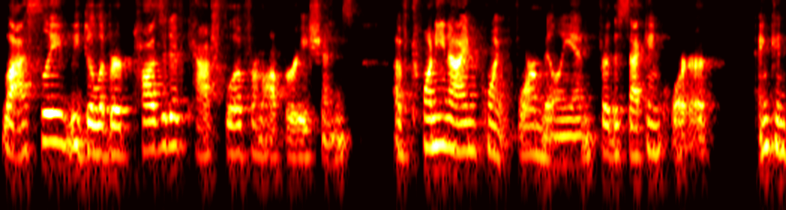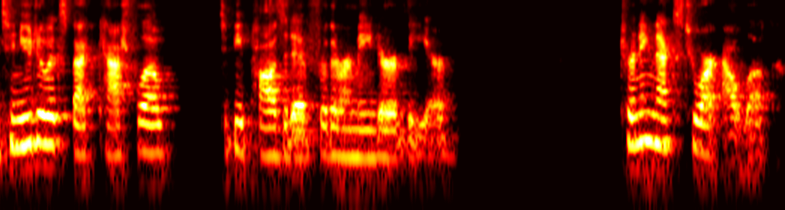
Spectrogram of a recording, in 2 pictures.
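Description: A woman presenting company financial results as an executive, reading prepared remarks in a formal, measured way. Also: fairly low pitch, vocal fry, a bit bright. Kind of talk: scripted earnings call presentation.

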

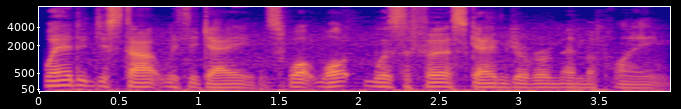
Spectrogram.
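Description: A man with a somewhat low voice hosts a relaxed podcast chat. He talks in a laid-back way and often repeats words as he gets each sentence started. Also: normal speed, slight background noise. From Australia. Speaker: podcast host.

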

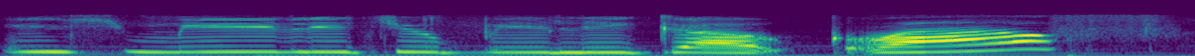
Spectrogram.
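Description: A woman's voice: extremely high pitch, fairly even intonation, slow, creaky, dull audio, soft background music, pitched above the performer's own voice, exaggerated voice. A woman voicing a small, clever young male billy goat in a storybook, with a teeny tiny, childlike, pleading voice. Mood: small and eager.

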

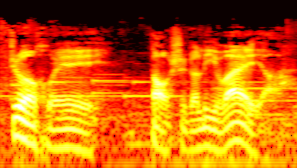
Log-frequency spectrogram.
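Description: A man playing a genial, avuncular older chief scientist who speaks deliberately in a sci-fi audio drama. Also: low-pitched, faint music behind.

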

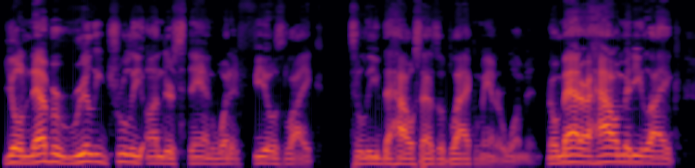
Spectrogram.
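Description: A man's voice: medium pitch, lively intonation, moderate pace, no echo, clean studio sound. A man in a casual podcast discussion, making his point steadily and with emphasis. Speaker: podcast guest.

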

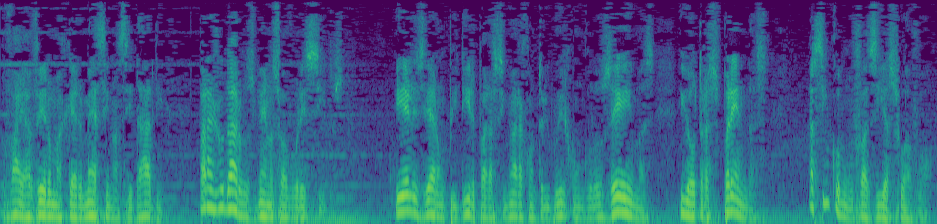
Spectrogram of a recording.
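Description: A man's voice: on the low side, expressive, moderate pace, faint music behind, close to an everyday voice. An actor playing a polite but persistent male farm manager in a radio drama, speaking formally and deferentially. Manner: formal and deferential, presses his point quietly.

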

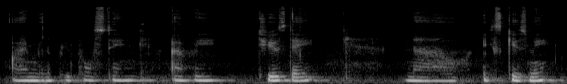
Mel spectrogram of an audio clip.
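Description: A young woman whose first language is Arabic, hosting a solo podcast in a soft, often breathy and half-whispered, rambling way. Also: lowish voice. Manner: relaxed, rambling, with fillers and restarts. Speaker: podcast host.

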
